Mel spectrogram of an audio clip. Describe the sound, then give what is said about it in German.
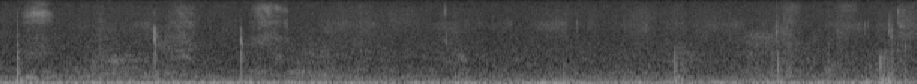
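Pen strokes on a board as absolute value bars are drawn around a sketched magnitude response. Faint, short scratches come at irregular moments over a steady background hiss. “Was ich hier gezeichnet habe, ist natürlich die Magnitudenantwort. Also machen wir hier mal noch Betragsstriche drum.”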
